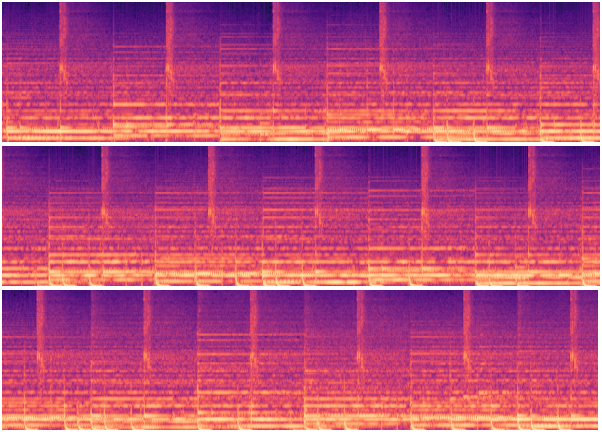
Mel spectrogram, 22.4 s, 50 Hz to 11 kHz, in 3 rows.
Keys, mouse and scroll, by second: 0.1 click, 1.2 right click, 1.9 click, 3.5 click, 4.9 click, 8.9 click, 11.1 click, 12.4 click, 13.5 click, 15.8 click, 18.3 right click, 18.8 click, 20.4 right click, 21.3 click.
